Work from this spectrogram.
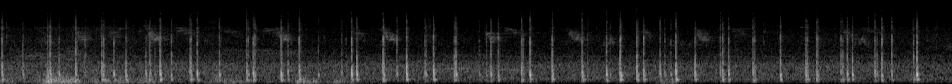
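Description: Fingers tap steadily on a cardboard tea bag box, producing a rapid run of dry, hollow clicks. Each tap is short and mid-pitched with almost no ring, and there is a brief muffled rustle at the start before the taps settle into an uneven, quick rhythm.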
